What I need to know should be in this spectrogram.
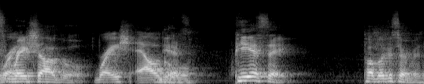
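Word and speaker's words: Ra's al Ghul: that's the thing - man that's the correct pronunciation your name they call it how they call him Ross it's Rachel's Oh Rach don't ever if you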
